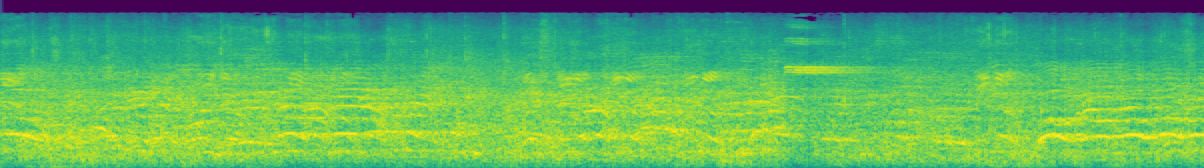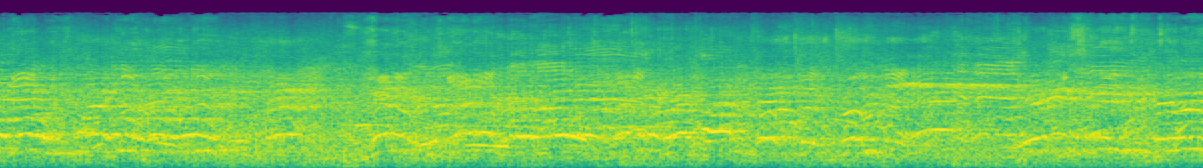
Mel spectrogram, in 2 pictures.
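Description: A crowd of spectators shouts encouragement in an echoing hall.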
